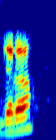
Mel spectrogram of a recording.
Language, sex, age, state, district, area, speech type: Odia, female, 45-60, Odisha, Nayagarh, rural, conversation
